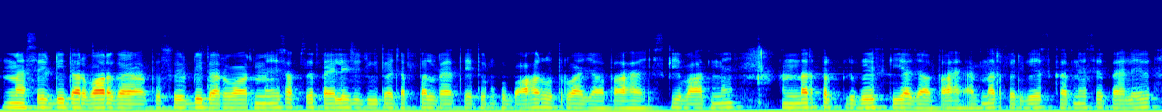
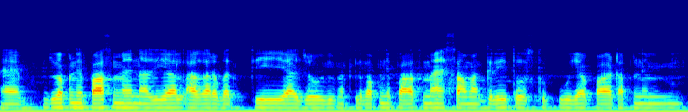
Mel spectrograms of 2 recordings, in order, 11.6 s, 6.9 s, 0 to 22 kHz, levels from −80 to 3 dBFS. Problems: constant background noise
